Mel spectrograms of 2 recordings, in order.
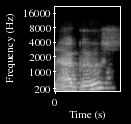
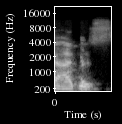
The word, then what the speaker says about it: Agoes: Is that the pronunciation, Agos? Yes. Agos.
